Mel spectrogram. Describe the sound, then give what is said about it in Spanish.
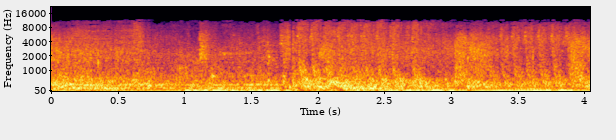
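Dense, continuous gunfire from a war film scene: rapid machine-gun bursts and booming shots overlap with no pause. The sound is loud and harsh throughout. “Y aquí, mientras pasan los disparos”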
